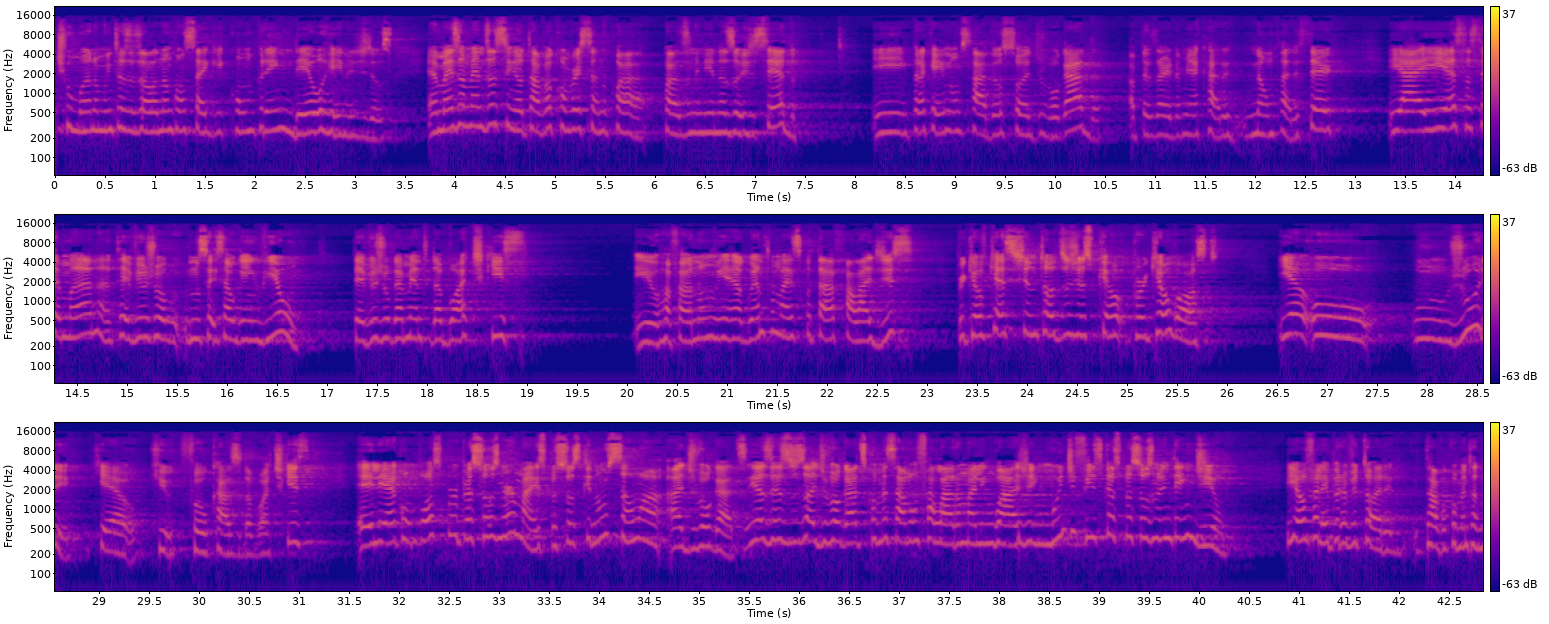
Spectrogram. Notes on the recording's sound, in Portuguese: Mensagem ministrada ao vivo.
